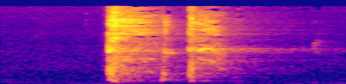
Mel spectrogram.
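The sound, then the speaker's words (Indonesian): A few harsh, abrupt coughs from an ageing person, with bursts close together in under half a second, loud against near silence and trailing off quickly. “Nih, sudah mulai tua. Penyakitnya batuk.”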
